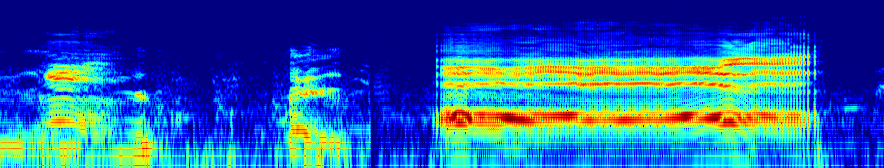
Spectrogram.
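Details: Big village buffalo giving a long, loud, steady low call with rich harmonics lasting about three seconds, preceded by shorter grunting sounds.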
